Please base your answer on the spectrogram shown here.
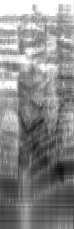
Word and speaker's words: gnarly: Can somebody explain what gnarly means? And could you spell it? I think it starts with a G. Gnarly starts with a G. I never knew that. It starts with a G like gnat.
